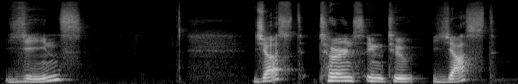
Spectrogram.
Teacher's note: because j is ye in swedish · it's very common to skip the z and skip the g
